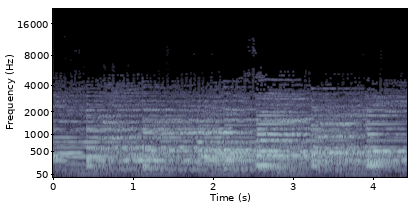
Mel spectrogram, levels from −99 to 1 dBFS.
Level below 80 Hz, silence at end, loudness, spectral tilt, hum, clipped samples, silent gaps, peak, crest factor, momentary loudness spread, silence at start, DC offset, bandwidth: -62 dBFS; 0 s; -32 LUFS; -8 dB/octave; none; under 0.1%; none; -18 dBFS; 14 dB; 5 LU; 0 s; under 0.1%; 9 kHz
